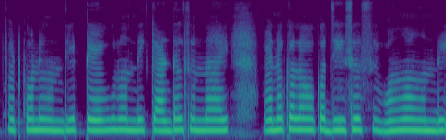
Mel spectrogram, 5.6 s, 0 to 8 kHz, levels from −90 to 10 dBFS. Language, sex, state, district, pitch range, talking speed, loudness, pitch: Telugu, female, Andhra Pradesh, Anantapur, 220-230 Hz, 120 wpm, -27 LUFS, 225 Hz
